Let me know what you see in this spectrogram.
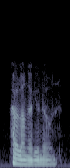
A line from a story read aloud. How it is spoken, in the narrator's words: asked Hannah quietly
